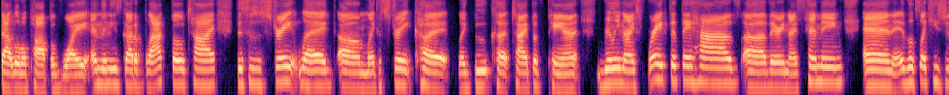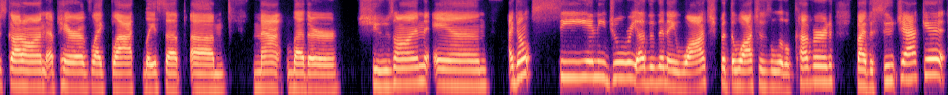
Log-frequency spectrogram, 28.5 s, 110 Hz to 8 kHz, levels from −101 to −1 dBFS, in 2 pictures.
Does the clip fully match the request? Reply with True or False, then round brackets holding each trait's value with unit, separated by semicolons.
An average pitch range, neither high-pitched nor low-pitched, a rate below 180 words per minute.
True (3.7 semitones; 175 Hz; 170 wpm)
